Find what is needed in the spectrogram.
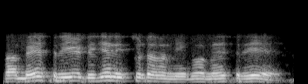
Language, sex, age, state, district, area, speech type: Telugu, male, 60+, Andhra Pradesh, Nellore, rural, conversation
